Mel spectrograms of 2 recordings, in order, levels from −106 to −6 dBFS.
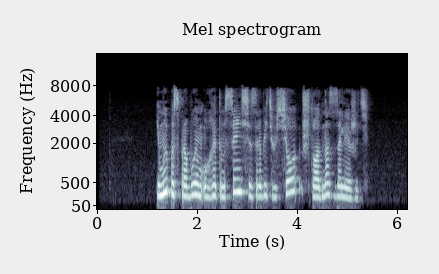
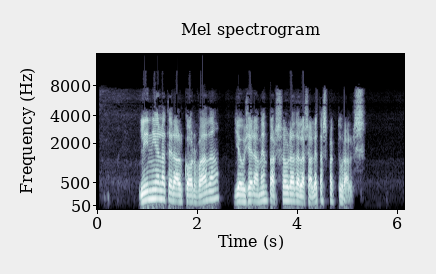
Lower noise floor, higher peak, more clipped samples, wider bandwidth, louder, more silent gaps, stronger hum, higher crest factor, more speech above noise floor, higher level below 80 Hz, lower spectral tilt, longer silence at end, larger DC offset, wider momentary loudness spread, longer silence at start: about the same, -74 dBFS vs -75 dBFS; about the same, -2 dBFS vs 0 dBFS; neither; about the same, 8 kHz vs 7.8 kHz; second, -18 LUFS vs -14 LUFS; neither; neither; about the same, 16 dB vs 14 dB; second, 57 dB vs 61 dB; second, -62 dBFS vs -54 dBFS; about the same, -5 dB/octave vs -6 dB/octave; about the same, 0.85 s vs 0.8 s; neither; first, 13 LU vs 9 LU; first, 1.2 s vs 0.85 s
